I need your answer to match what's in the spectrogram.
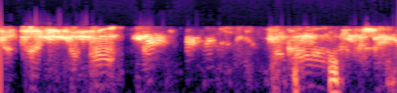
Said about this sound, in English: Your phone in the background, it has a delay and you're playing the show. Okay, how about now? There we go. Whatever volume you got, can you turn the phone down? Wherever the music coming from.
